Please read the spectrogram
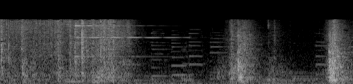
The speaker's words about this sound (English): The large metal till at U Salvatora is the kind of contraption one would normally find in a museum, with a handle and keys similar to those on an old typewriter.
